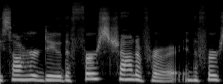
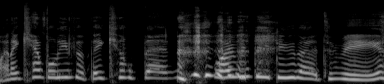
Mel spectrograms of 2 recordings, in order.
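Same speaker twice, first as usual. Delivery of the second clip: tearful; 8 semitones higher than usual. Real, not acted. Still crying over the ending.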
